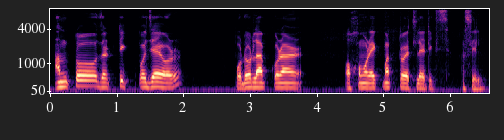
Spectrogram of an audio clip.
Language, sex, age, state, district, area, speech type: Assamese, male, 30-45, Assam, Charaideo, rural, spontaneous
